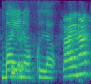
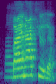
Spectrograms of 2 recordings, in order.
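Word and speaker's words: binocular: बायनोक्यूलर. Hindi में इस प्रकार लिखना चाहिए. ओके. इस प्रकार प्रोनाउंस करना चाहिए. बायनोक्यूलर.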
